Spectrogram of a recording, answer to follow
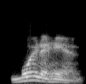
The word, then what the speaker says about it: Moynihan: Moynihan.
